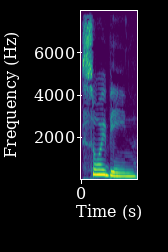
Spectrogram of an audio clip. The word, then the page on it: soybean: British English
